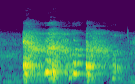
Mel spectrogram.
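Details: Two short, dry cough bursts from a child with dry cough disturbing sleep, without rattling or mucus sounds.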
